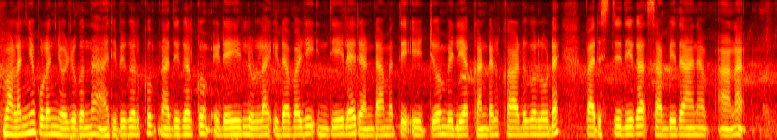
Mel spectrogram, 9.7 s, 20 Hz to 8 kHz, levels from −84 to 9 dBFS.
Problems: constant background noise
